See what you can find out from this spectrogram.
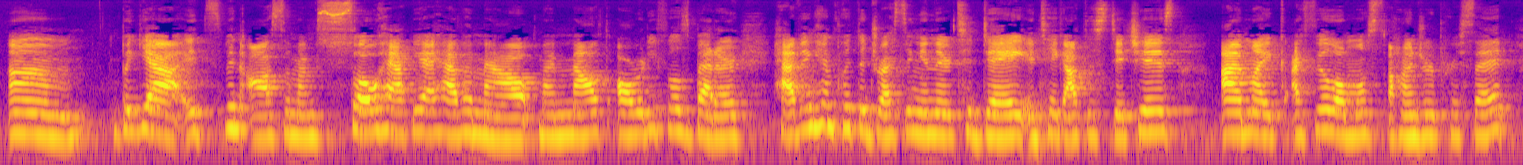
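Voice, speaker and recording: A woman's voice: medium pitch, fairly even intonation, normal speed, pushed and bright. A woman vlogger giving a casual, chatty and candid personal update to her viewers.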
